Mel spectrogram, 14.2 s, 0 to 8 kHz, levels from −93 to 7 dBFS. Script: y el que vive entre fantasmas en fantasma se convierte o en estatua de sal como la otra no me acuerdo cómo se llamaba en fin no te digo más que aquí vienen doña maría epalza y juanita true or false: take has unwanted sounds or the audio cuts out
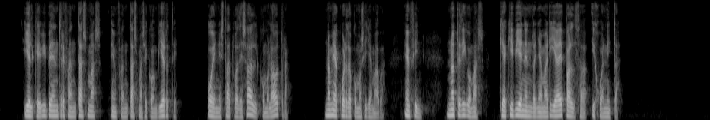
false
